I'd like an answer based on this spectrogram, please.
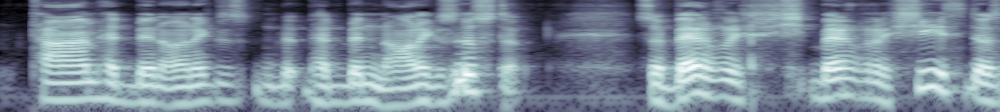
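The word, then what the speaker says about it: בראשית: One example is Bereshith, and yes, it is pronounced Bereshith, not Bereshit. A lot of people think it's Bereshit. It's not Bereshit, it's Bereshith.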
